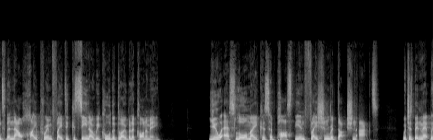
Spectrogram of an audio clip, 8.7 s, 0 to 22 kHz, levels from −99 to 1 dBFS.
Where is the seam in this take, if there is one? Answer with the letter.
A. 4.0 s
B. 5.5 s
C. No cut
B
